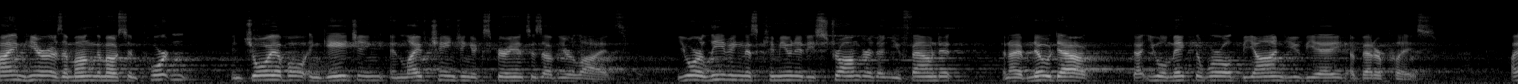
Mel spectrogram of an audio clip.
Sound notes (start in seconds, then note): none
